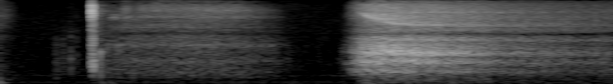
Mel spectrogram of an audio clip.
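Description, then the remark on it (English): Heavy, exaggerated breathing: a long breathy inhale after a sharp click, a brief pause, then a louder, rasping exhale, like a prank caller breathing into the phone. No talking. “just kind of calling and deeply breathing as I hear your voice, just trying to work up the courage to tell you that.”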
